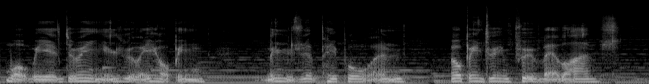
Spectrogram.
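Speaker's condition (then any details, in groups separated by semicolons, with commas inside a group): Cerebral palsy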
